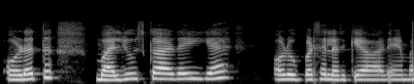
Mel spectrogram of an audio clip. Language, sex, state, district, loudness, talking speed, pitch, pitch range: Hindi, female, Delhi, New Delhi, -15 LUFS, 175 wpm, 235 Hz, 220-260 Hz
